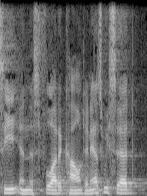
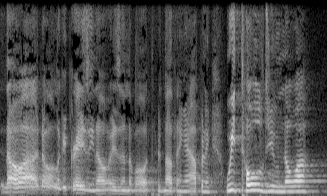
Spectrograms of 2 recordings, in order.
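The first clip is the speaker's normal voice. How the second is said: high jeering sing-song calls of Noah; mocking crowd; 9 semitones higher than usual. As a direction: taunt him like a scoffing neighbor. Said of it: "really mocking Noah".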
